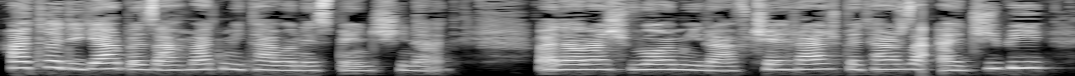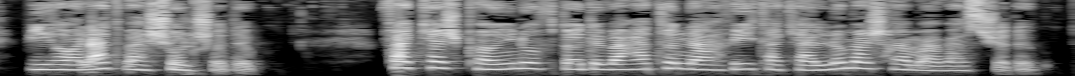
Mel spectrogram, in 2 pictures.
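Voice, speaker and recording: A woman narrating a book as a steady, scripted audiobook reading. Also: on the high side, no echo, clean studio sound. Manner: steady storytelling.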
